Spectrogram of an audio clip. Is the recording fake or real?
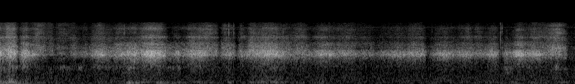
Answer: fake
